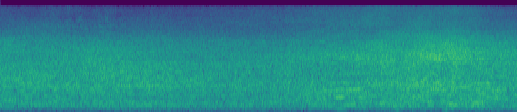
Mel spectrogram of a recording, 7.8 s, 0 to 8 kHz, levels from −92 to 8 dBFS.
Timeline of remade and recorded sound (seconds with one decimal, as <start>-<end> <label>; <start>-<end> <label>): 0.0-0.9 remade; 0.9-1.8 recorded; 1.8-3.4 remade; 3.4-4.9 recorded; 4.9-7.8 remade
